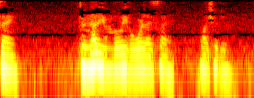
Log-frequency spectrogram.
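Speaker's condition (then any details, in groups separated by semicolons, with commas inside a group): Parkinson's disease; others offer remedies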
